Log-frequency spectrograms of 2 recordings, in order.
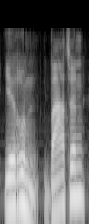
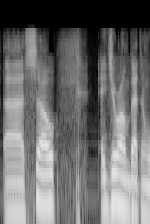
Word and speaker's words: Jeroen Baten: My name is, I'm Dutch, so my name pronounced in Dutch would be Jeroen Baten. I know that sounds awful if you're not Dutch. Jerome Batten was just as well.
